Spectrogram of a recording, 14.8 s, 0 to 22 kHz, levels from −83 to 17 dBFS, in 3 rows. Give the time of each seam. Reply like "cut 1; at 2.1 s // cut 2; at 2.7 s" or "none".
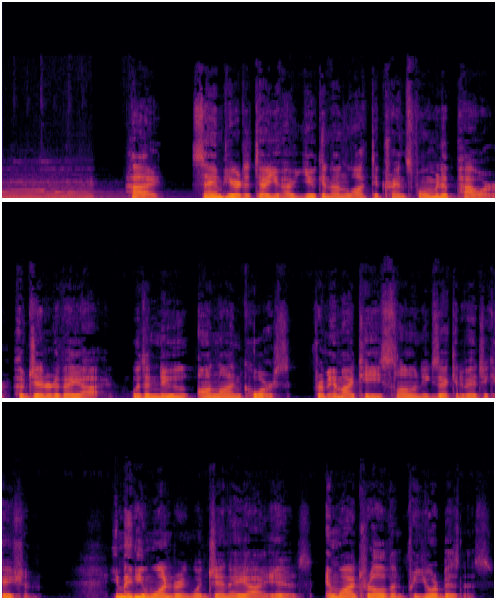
cut 1; at 1.1 s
